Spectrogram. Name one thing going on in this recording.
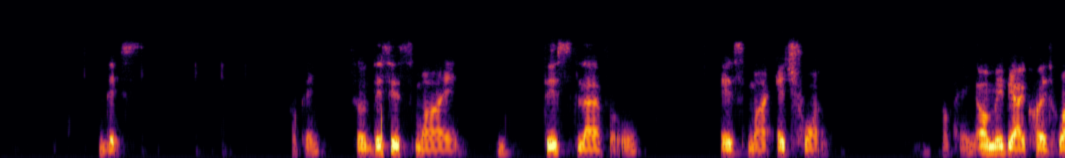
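A young man speaks calmly and explains something, heard close through a microphone.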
